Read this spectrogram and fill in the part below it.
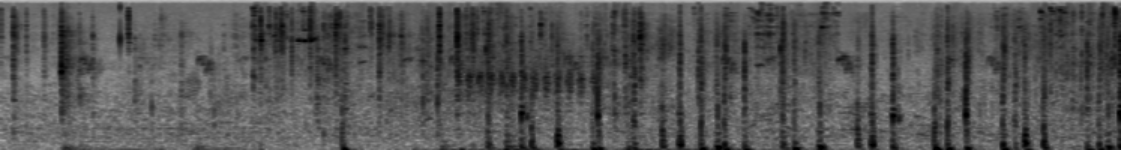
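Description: Horse hooves clip-clop in a steady walking rhythm in the video game Kingdom Come: Deliverance, growing denser and louder toward the end, with no talking.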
